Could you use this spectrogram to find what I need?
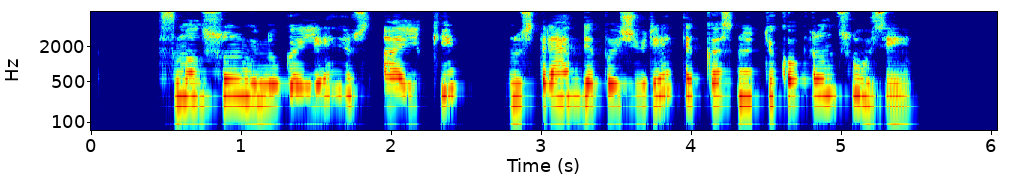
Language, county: Lithuanian, Alytus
